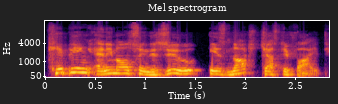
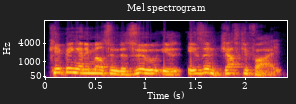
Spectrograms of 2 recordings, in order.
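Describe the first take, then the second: First: The sentence is spoken slowly and clearly. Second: The sentence is spoken quickly and run together. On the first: "একটু থেমে ভালো করে বলবেন" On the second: "এটা কিন্তু দ্রুত বলছেন"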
